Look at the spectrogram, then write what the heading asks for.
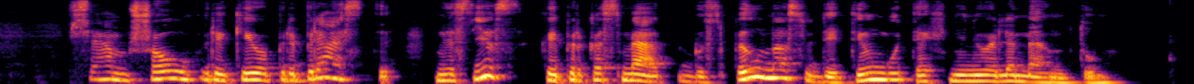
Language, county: Lithuanian, Marijampolė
